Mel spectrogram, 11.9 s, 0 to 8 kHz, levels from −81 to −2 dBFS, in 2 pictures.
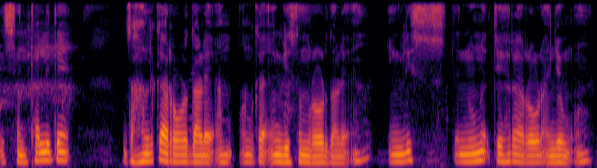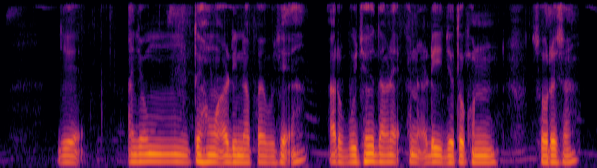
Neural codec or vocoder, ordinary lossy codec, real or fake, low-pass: none; none; real; 7.2 kHz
